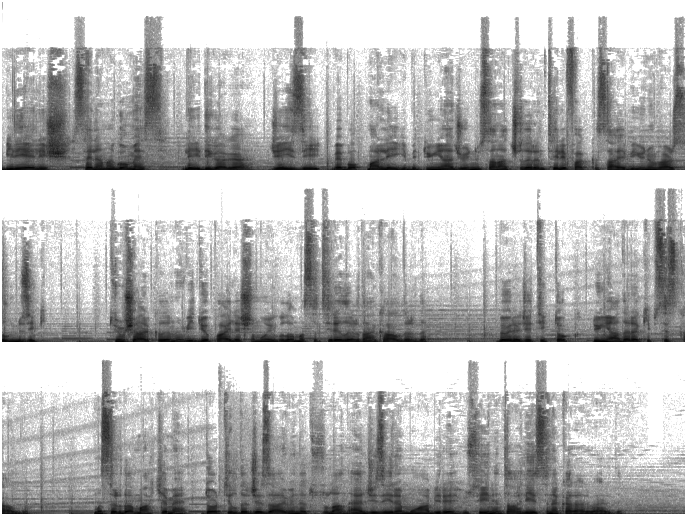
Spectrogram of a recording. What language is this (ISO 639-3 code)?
tur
